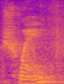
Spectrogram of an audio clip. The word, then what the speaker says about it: Schwinn: My name is Mark Schwinn, and yes, that does rhyme with Mark Twain.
